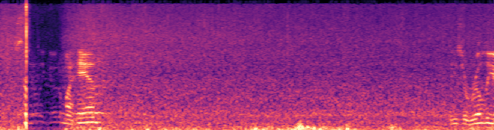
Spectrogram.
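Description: Aggressive honey bees swarm around an opened hive during an inspection after a cutout, a continuous close buzzing drone with a brief bump near the start and faint murmured voice underneath.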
